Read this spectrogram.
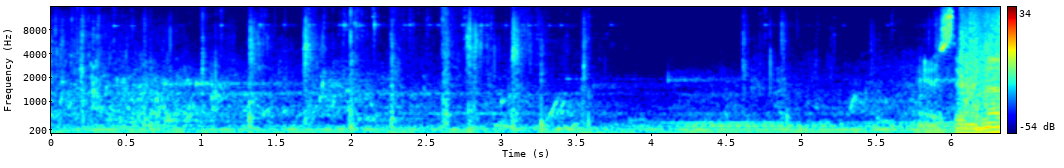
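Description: Footsteps crunch on rocky ground in an echoing cave.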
